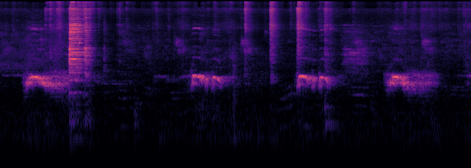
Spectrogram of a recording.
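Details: Zebra dove singing vigorously with a big 'kung' voice, said to excel at calling out rivals: four low, rolling cooed phrases, each under a second, spaced about one and a half seconds apart, with a brief sharp click between the first two.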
